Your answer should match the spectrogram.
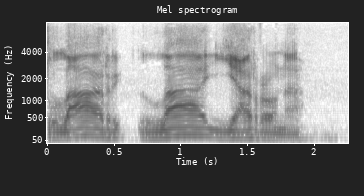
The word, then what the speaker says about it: La Llorona: No, it's La Llorona. – Say it again. – Yeah. – I'm just not going to say it at all during this La recap. Llorona. – Fine. – La Llorona.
